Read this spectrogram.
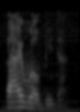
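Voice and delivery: low, hushed, resigned pronouncement; God's final concession. Retold or imitated. God answers people in the end, hushed concession. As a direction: hand it back softly and low. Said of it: "to whom God says in the end".

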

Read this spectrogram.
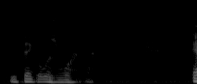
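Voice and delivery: a near-whispered, weighty echo of the question; quiet repeat. Shown as a demonstration. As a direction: let the question sink in, hushed and slow.

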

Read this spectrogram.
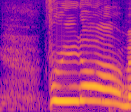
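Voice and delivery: high, loud yelled battle cry. Retold or imitated. Little brother defying his sibling, yelling high and loud. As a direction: belt it out like a rebel. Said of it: "he did the same thing".

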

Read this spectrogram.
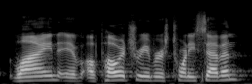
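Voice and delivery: normal talking voice

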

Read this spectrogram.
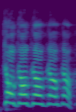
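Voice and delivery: loud urgent go-go chant; rally the pushers loudly; shouting. Retold or imitated. Pushing car at green light.

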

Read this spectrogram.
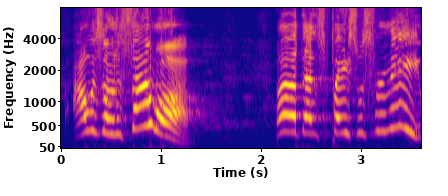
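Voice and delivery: high, loud exasperated protest; indignant outburst. Retold or imitated. To the dog owner, protesting loudly he was on the sidewalk. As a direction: throw it back at her, outraged.

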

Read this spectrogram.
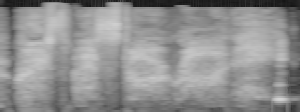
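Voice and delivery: whispered, breathless with mock awe; hushed starstruck whisper; gasping whisper. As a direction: gasp and whisper it like a sacred secret. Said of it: "everybody was".

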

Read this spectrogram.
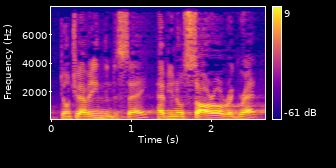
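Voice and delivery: loud, fast interrogating bark; police demand. Acted. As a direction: demand it like a raiding officer. Police raiding, demanding an answer.

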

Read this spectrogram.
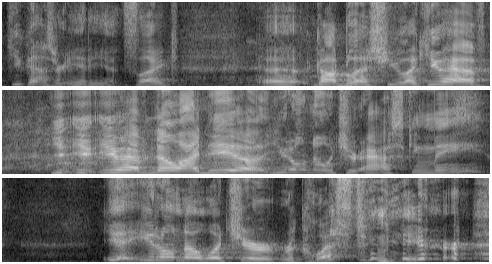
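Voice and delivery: chuckling, amused and fond; laughing gently, half in disbelief; laughing Jesus. Retold or imitated. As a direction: laugh through the words at their naivety. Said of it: "I imagine him almost just laughing here".

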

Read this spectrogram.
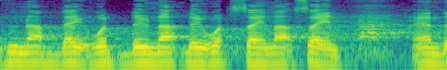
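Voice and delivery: ordinary talk

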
